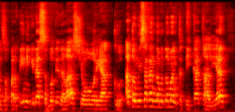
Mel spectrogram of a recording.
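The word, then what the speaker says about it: 省略: Cara bacanya itu adalah shoryaku ya.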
